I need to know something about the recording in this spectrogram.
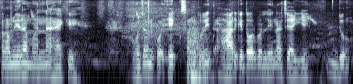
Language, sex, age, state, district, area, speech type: Hindi, male, 18-30, Uttar Pradesh, Ghazipur, urban, spontaneous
